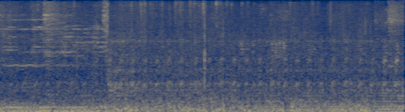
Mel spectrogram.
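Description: A car engine hums steadily as the car drives.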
